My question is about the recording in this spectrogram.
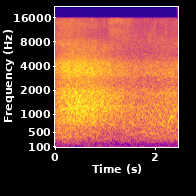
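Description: A hall audience of female students laughing together. The laughter breaks out all at once and slowly eases off.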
